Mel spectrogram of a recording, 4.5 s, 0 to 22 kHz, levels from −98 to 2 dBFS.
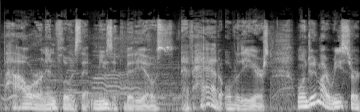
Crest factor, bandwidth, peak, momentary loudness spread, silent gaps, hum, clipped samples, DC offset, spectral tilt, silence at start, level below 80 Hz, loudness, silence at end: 16 dB; 12.5 kHz; 0 dBFS; 6 LU; none; none; under 0.1%; under 0.1%; -4 dB/octave; 0 s; -32 dBFS; -15 LUFS; 0 s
